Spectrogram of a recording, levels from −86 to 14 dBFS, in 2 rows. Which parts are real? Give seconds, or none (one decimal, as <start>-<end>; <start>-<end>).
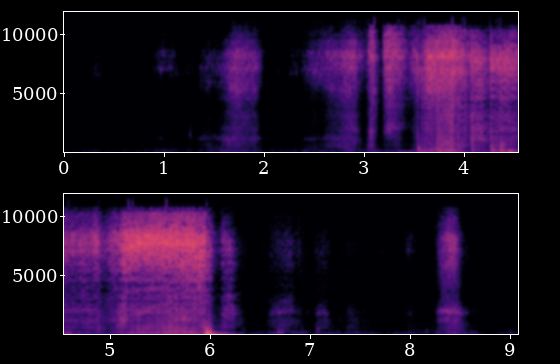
none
